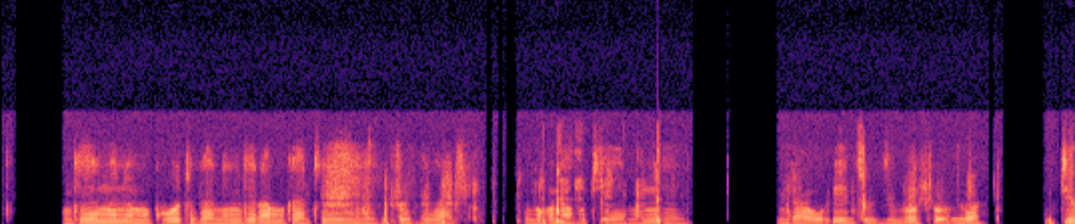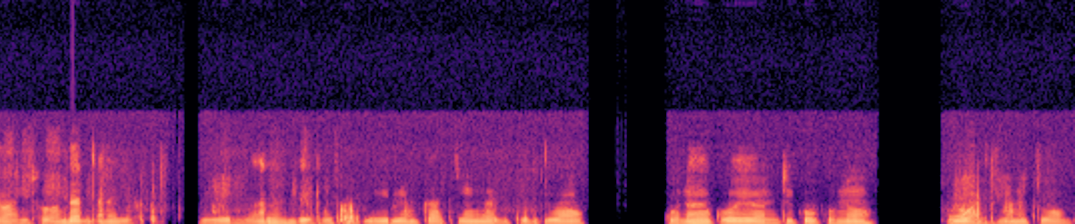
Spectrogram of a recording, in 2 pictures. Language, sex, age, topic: Ndau, male, 18-24, health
